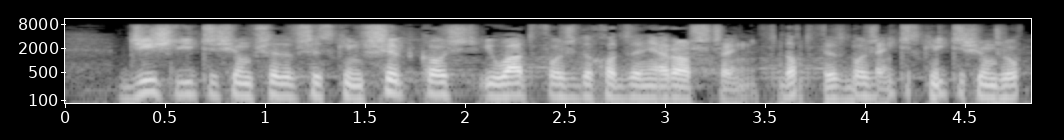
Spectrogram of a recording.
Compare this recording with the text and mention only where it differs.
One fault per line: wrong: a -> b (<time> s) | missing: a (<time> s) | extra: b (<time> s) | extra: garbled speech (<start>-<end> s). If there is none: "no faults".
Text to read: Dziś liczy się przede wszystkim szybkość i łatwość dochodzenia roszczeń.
extra: garbled speech (3.5-4.8 s)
